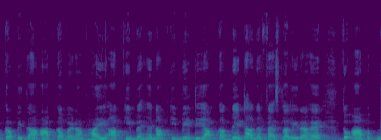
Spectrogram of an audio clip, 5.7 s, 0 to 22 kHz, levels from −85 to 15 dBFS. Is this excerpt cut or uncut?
uncut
